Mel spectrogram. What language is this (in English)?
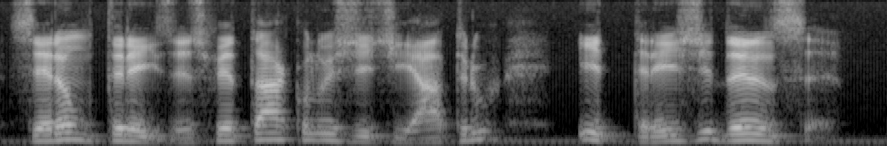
Portuguese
